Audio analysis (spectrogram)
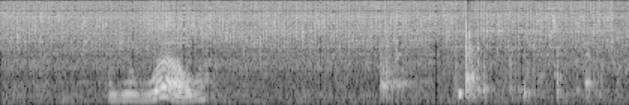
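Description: Tap water runs into a kitchen sink while a dish-soap-cleaned container is rinsed, a steady close splashing hiss with brief clatters of the container, while someone talks over it.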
